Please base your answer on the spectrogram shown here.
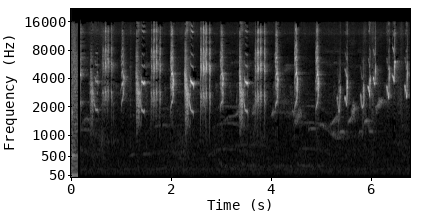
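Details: Young long-tailed shrike, a caged songbird, singing a varied, busy run of sharp high chirps and downslurred whistles, some notes rising in quick hooked phrases toward the end; a faint steady low hum underneath.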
